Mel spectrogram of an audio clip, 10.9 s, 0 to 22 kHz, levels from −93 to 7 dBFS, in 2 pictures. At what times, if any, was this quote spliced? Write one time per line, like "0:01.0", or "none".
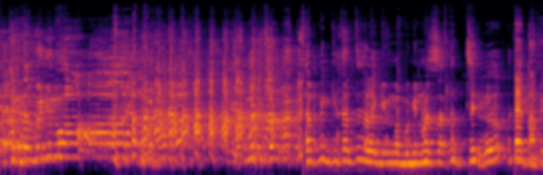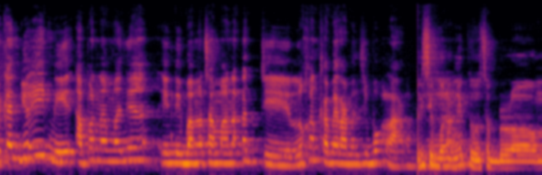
0:03.0
0:05.1
0:09.6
